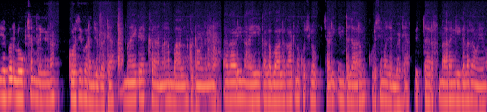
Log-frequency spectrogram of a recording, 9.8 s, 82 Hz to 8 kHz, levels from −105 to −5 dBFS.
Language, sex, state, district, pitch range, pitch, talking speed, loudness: Hindi, male, Uttarakhand, Tehri Garhwal, 125-140 Hz, 135 Hz, 210 wpm, -39 LUFS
